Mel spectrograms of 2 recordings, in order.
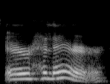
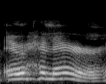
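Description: First: Jokey posh English hello; practicing a posh English accent. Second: Slow, drawn-out posh English hello; mother-in-law's posh English hello; posh English accent. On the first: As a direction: mimic the Queen's posh English greeting. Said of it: "We would all joke around and practice". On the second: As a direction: put on a plummy posh English greeting like the Queen. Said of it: "because that's how the Queen would say it". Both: Retold or imitated.

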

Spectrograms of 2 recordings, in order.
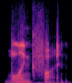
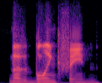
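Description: First: Blankfein said the preferred way, Blank plus fine; correct version. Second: Blankfein said as the rejected version, laughing; wrong version, laughing. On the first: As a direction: settle on Blankfein. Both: Shown as a demonstration.

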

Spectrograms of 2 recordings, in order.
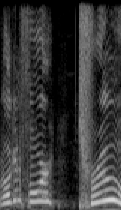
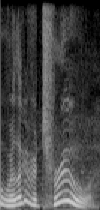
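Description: First: High, loud game-show call; host announcement. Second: Said in the usual way. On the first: Acted. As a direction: belt out the answer like a host.

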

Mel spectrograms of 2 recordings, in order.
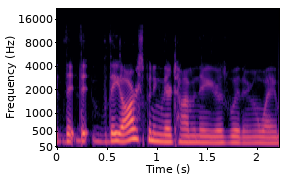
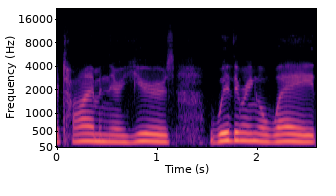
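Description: First: "are" punched as the correction, quicker pace; corrected line landing on "are"; stress on ARE. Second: Said in the usual way. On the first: Shown as a demonstration. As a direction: hit "are" firmly to fix the slip. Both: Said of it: "My apologies, my correction".

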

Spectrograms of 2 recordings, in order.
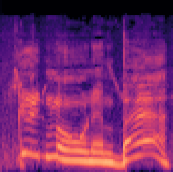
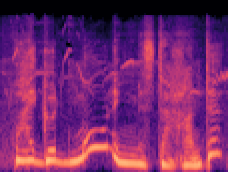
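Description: First: Higher-pitched put-on hunter voice; storybook hunter. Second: Lightly voiced courteous bear, starting high; courteous bear greeting, falling at the end; polite little bear. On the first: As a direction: answer curtly as the hunter. Hunter answers the bear. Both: A narrator's reading.

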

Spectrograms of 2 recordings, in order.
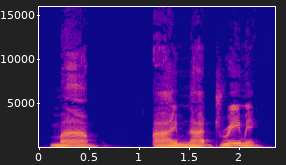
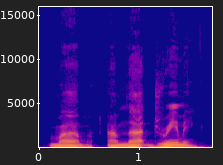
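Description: First: Loud, higher desperate cry; screamed plea. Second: Pleading, urgent insistence; insistent protest. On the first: Son screaming to his dying mother, desperate. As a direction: cry out to stop her. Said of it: "I screamed". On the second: Son insisting to his dying mother, urgent protest. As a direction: protest to Mom, voice still under control. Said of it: "I said". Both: Retold or imitated.

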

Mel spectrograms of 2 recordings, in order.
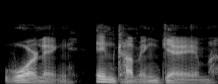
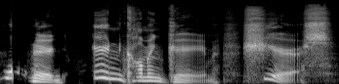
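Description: First: Low, slow system announcement; game warning voice. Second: Mock-menacing game announcer; intimidating male voice. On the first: Retold or imitated. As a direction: imitate a calm automated game alert. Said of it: "the warning incoming game voice". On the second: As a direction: ham up a threatening male announcement. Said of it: "an intimidating male voice".

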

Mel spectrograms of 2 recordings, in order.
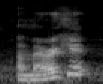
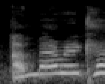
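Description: First: Raised, questioning mock surprise; imitating a puzzled local; curious question. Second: Mock high-pitched delighted squeal; soaring, hammed-up excitement; changed tune. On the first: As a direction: ask it higher, as if checking. Retold reaction on hearing the speaker. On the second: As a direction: imitate locals suddenly thrilled by it. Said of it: "they changed their tune".

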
